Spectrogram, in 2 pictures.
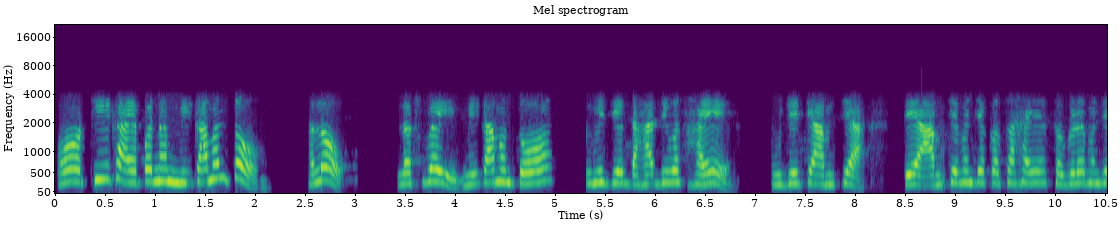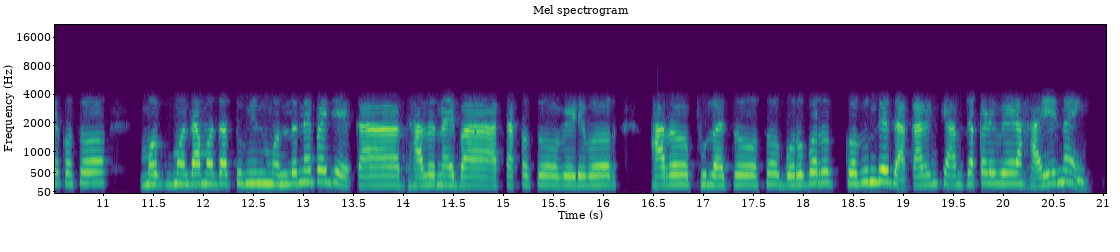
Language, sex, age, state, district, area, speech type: Marathi, female, 30-45, Maharashtra, Wardha, rural, conversation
